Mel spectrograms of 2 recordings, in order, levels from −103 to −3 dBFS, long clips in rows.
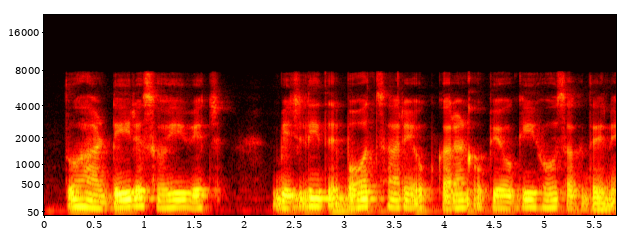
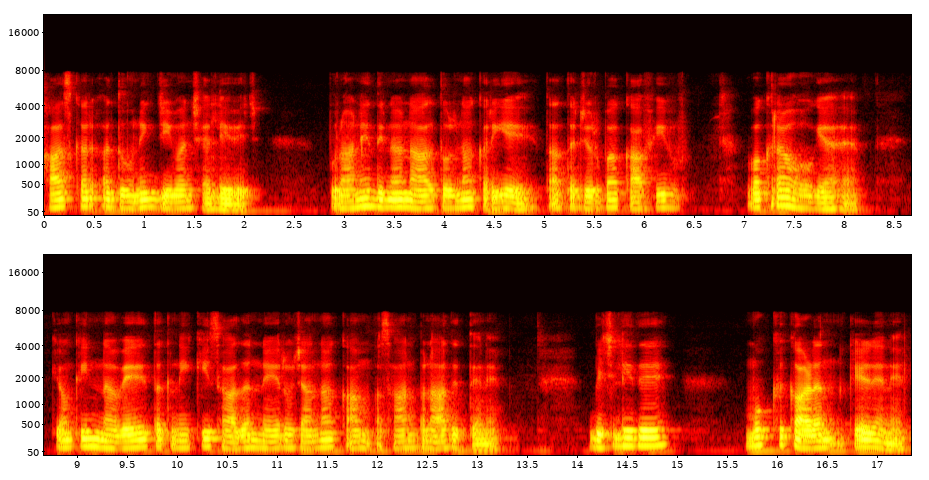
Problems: none marked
